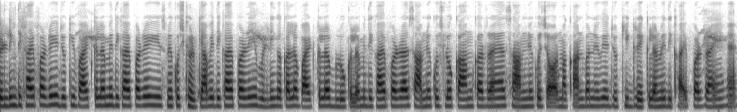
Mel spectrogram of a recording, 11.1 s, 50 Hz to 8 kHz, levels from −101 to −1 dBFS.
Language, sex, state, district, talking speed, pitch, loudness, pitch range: Hindi, female, Bihar, Samastipur, 325 wpm, 210 Hz, -16 LUFS, 200-220 Hz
